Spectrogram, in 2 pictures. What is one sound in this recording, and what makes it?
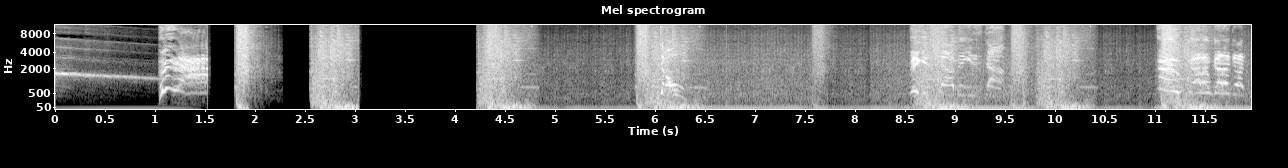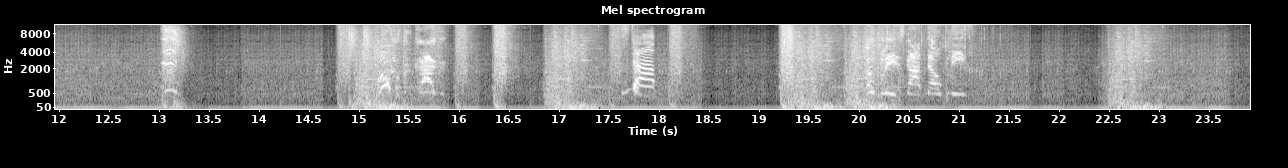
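A monster truck slams down onto a ragdoll with heavy crashing thuds.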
